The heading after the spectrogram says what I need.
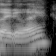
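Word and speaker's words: Leidy Lei: Where can we find you, Lady Lay? I'm on all socials on It's Lady Lay. Lady is spelled Leidy, and Lay is spelled Lei.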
